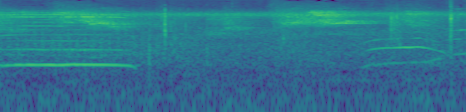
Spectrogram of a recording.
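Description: Rhesus macaques calling with drawn-out, pitched coos: one long level call in the first half second or so, then a shorter call that rises and falls near the end.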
